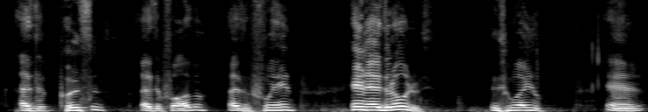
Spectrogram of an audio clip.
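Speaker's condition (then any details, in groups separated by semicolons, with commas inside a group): Cerebral palsy; present since birth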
